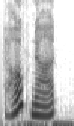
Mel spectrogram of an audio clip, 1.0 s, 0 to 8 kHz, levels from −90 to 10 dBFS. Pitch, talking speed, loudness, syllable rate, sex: 215 Hz, 180 wpm, -17 LUFS, 4.9 syllables/s, female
